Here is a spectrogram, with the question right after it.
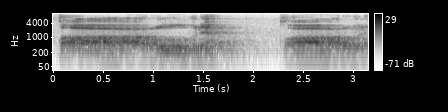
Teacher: ഖാഫ് ഖുവ്വത്തിൻ്റെ സിഫത്തുകളുള്ള കടുപ്പമുള്ള ഒരക്ഷരമാണ്. ഖാഫ് നാവിൻ്റെ അങ്ങേ അറ്റം ആണ് ഖാഫിൻ്റെ മഖ്റജ്, അഖ്സൽ ലിസാൻ. ഖാറൂന, ഖാറൂന അത് കാഫിലേക്ക് അടുത്ത് പോകരുത്.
